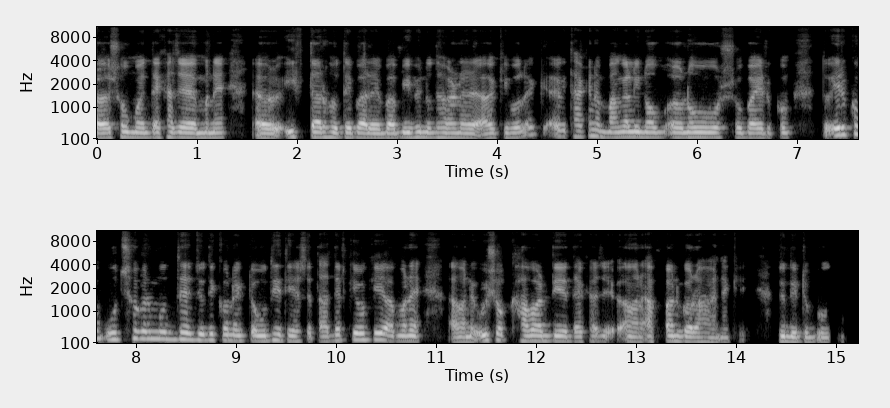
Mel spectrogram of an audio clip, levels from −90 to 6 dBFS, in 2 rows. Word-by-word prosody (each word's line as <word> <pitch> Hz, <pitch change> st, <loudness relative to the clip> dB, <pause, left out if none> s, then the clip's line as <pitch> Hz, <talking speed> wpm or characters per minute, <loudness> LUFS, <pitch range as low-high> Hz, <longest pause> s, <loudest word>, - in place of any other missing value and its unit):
অ -, -, +9 dB, 0.2 s
সময় 145 Hz, -3 st, +2 dB
আ -, -, -12 dB
দেখা 140 Hz, +1 st, -2 dB
যায় 140 Hz, -1 st, +6 dB
মানে 135 Hz, 0 st, +1 dB, 0.4 s
আ -, -, +3 dB, 0.3 s
ইফতার 150 Hz, -1 st, +1 dB
হতে 135 Hz, 0 st, +1 dB
পারে 130 Hz, -1 st, +6 dB
বা 130 Hz, -, +7 dB
বিভিন্ন 145 Hz, +1 st, +2 dB
ধরনের 135 Hz, -2 st, +1 dB
আ -, -, +1 dB
কি -, -, -7 dB
বলে? 140 Hz, -, -1 dB
কে -, -, -14 dB, 0.3 s
থাকে 160 Hz, +2 st, -5 dB
না 170 Hz, -, -2 dB
বাঙালি 150 Hz, +1 st, +3 dB
নব 140 Hz, -1 st, +1 dB, 0.3 s
নববর্ষ 140 Hz, -1 st, +1 dB, 0.2 s
বা 135 Hz, -, +2 dB
এরকম। 135 Hz, +1 st, -6 dB, 0.3 s
তো -, -, -5 dB
এরকম 215 Hz, +3 st, +3 dB
উৎসবের 215 Hz, +2 st, -1 dB
মধ্যে 200 Hz, -1 st, 0 dB
যদি 175 Hz, +1 st, +1 dB
কোন 165 Hz, -1 st, 0 dB
একটা 150 Hz, -, -5 dB
অতিথি 155 Hz, 0 st, -2 dB
আসে, -, -, -10 dB
তাদেরকেও 165 Hz, +6 st, 0 dB
কি 190 Hz, -, +2 dB
আ -, -, 0 dB
মানে 150 Hz, 0 st, +3 dB, 0.4 s
আ -, -, -2 dB
মানে 135 Hz, -, -1 dB
ঐসব 170 Hz, 0 st, 0 dB
খাবার 155 Hz, -1 st, +2 dB
দিয়ে 150 Hz, -1 st, +3 dB
দেখা 135 Hz, 0 st, -4 dB
যায় -, -, -5 dB
আ -, -, -4 dB
মানে 130 Hz, -, -4 dB
আপ্যায়ন 150 Hz, 0 st, -1 dB
করা 135 Hz, -1 st, +3 dB
হয় 125 Hz, -1 st, -7 dB
নাকি? 125 Hz, -, -13 dB, 0.4 s
যদি 140 Hz, -1 st, +2 dB
একটু 130 Hz, -1 st, -6 dB
বলতেন। 125 Hz, +2 st, -8 dB
145 Hz, 210 wpm, -23 LUFS, 135-165 Hz, 0.4 s, অ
